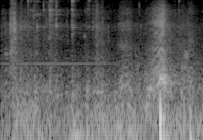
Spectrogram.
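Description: Handling noise from a cell phone being picked up to be muted: two short knocks close together near the end, over faint room tone.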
